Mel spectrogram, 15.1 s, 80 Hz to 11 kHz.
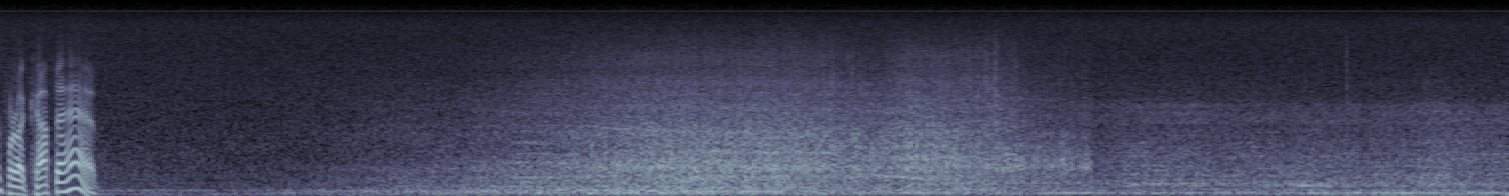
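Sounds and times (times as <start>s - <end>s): motor vehicle passing: 2.8s - 15.0s.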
